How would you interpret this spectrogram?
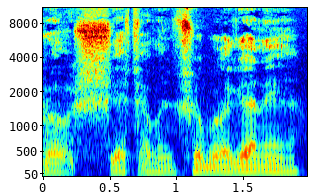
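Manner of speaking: low, soft muttered dread; dreading trouble. Retold or imitated. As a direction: mutter it under your breath, caught out. Dread on seeing the boss.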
